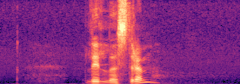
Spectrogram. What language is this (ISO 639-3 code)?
nor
